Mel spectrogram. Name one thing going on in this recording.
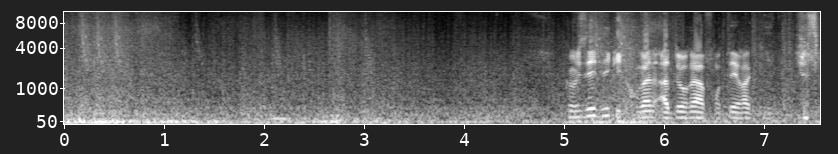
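Energy weapons fire in bursts.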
